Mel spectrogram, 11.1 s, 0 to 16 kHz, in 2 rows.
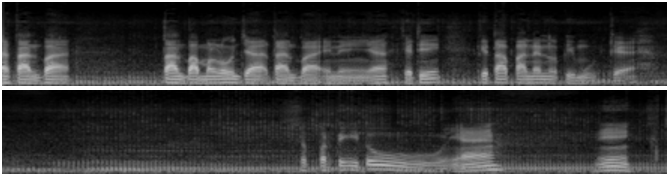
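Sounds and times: small engine running: 5.3 - 11.0.

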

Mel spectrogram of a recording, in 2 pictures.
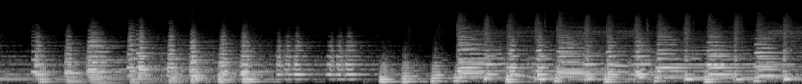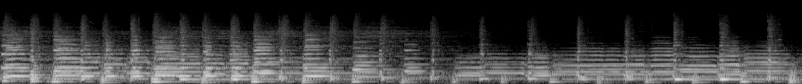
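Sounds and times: brass band playing polka: 0.0 - 16.0.

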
